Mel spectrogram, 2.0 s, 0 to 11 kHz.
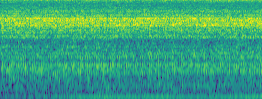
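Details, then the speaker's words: Dehumidifier compressor (probably a 60–70 pint unit) drawing about 5.5 amps, running without fan, for DIY refrigerant recovery build; steady even low hum with soft hiss, no knocks, normal running. "the size compressor you need to do that much work is is usually about five amps"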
